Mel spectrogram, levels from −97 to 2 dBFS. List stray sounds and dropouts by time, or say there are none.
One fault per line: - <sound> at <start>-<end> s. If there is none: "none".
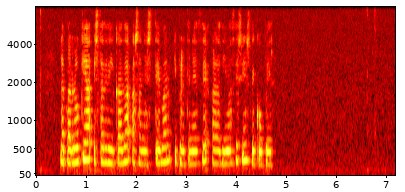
none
